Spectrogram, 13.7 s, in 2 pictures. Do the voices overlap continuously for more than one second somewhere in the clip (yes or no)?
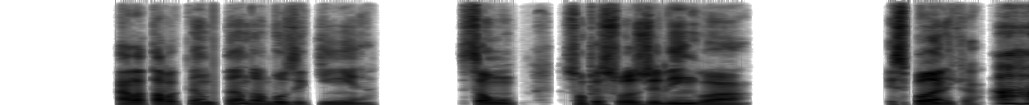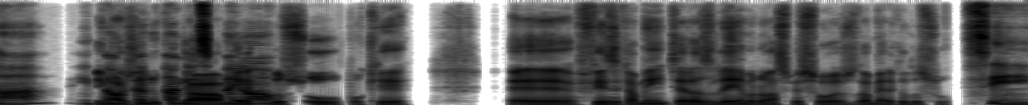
yes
